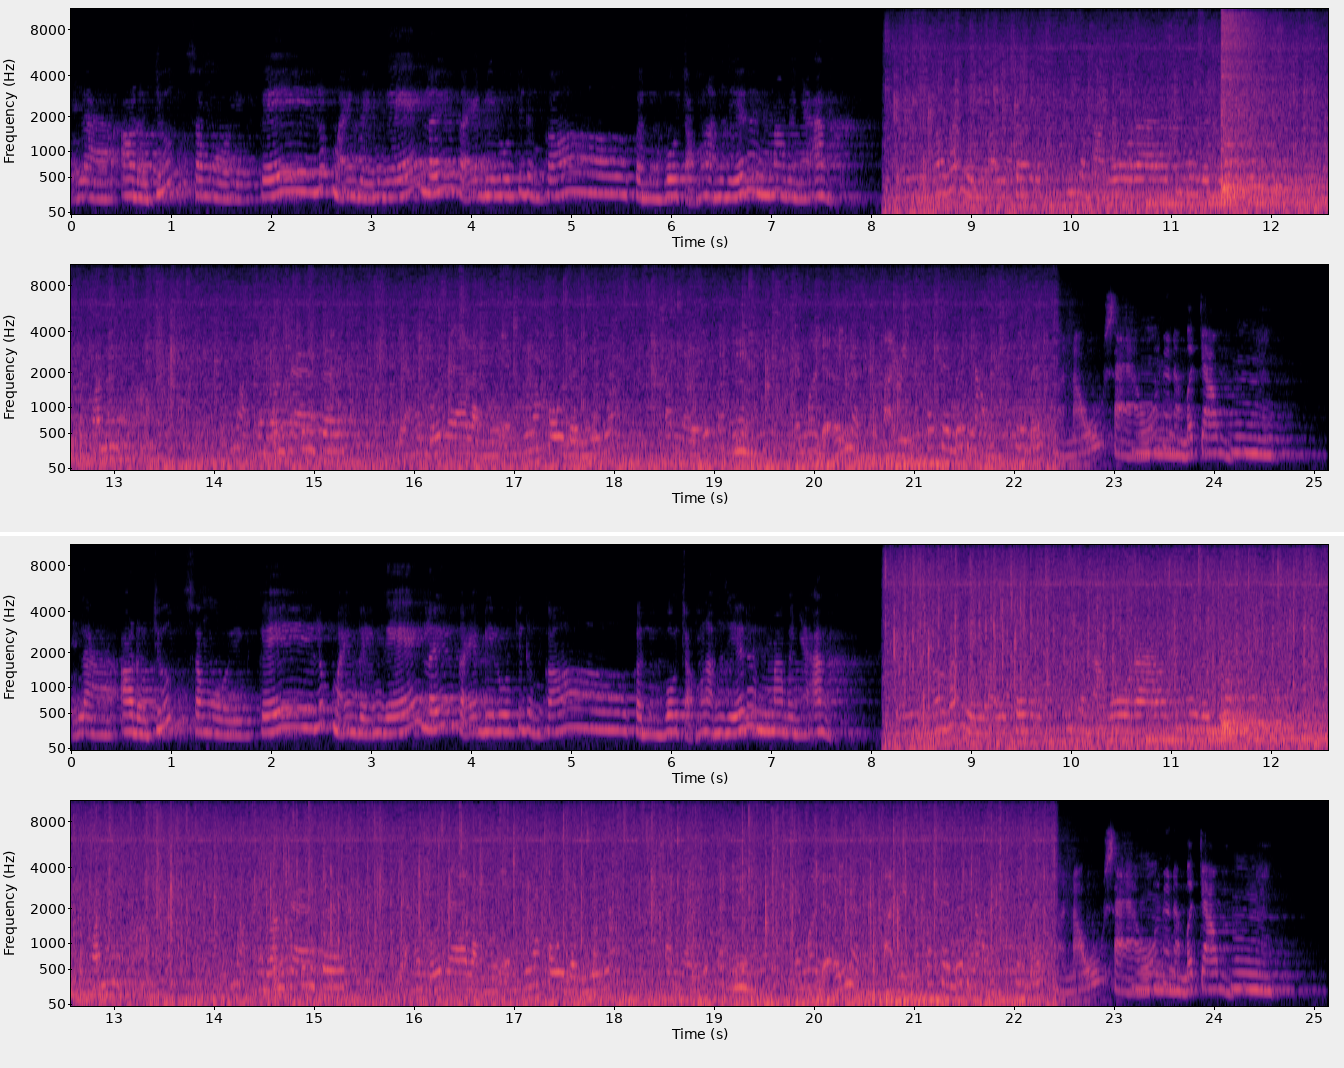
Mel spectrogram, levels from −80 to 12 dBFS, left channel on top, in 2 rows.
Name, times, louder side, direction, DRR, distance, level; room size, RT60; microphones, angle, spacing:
voice 1, 0.0-7.7 8.5-11.7 12.5-13.4 14.3-15.3 16.0-16.2 19.1-19.5 23.2-23.7 24.2-24.6, right 1 dB, 75° right, 2 dB, 2.8 m, -31 dB
sound 1, 8.1-22.5, right 3 dB, 45° right, 1.1 m, -28 dB
voice 2, 8.2-8.8 13.9-15.2 15.8-24.5, right 1 dB, 15° right, 10 dB, 1.0 m, -33 dB
sound 2, 11.5-13.9, left 2 dB, 65° left, 1.5 m, -29 dB
27.5 x 25.5 x 5.4 m, 1.2 s
head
